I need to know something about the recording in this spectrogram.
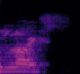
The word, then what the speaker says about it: läufst: Nah, kalau EU dia bacanya OI gitu. Jadi laufen, ya kan kemarin yang di part 1, kalau EU karena A umlaut ini bacanya EU, dia bacanya jadi OI.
